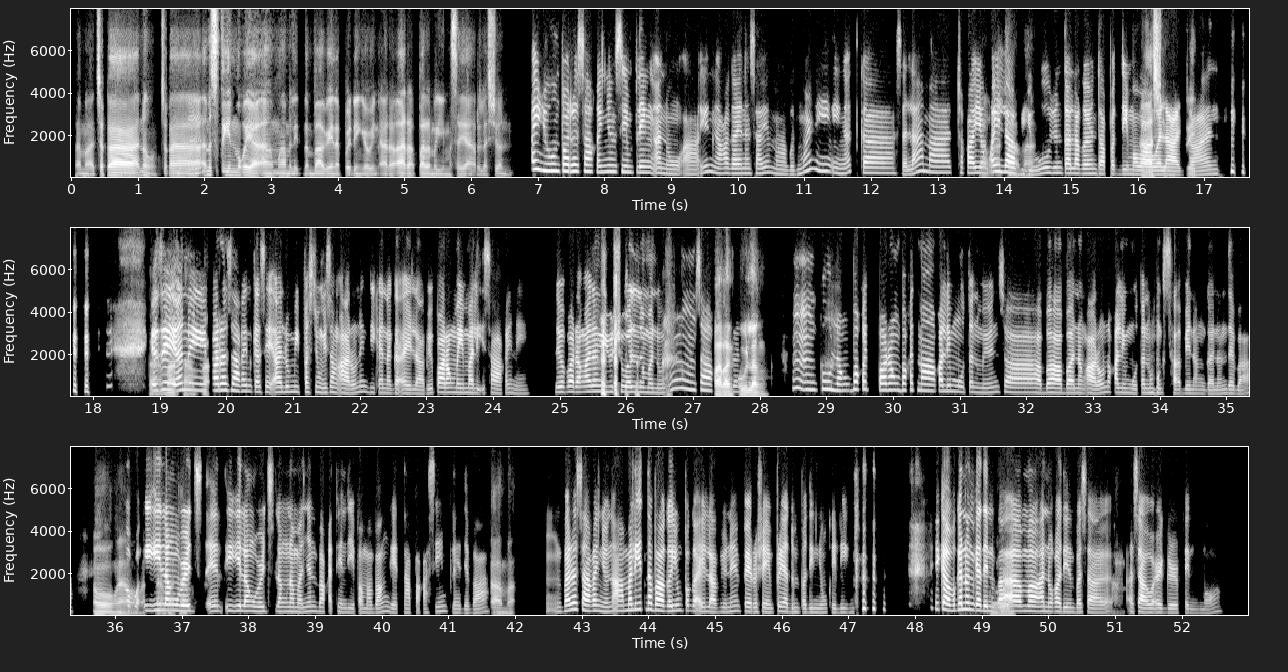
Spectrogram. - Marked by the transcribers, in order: tapping; laugh; laugh; other background noise; laughing while speaking: "magsabi"; laugh
- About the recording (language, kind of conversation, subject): Filipino, unstructured, Ano ang mga simpleng paraan para mapanatili ang saya sa relasyon?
